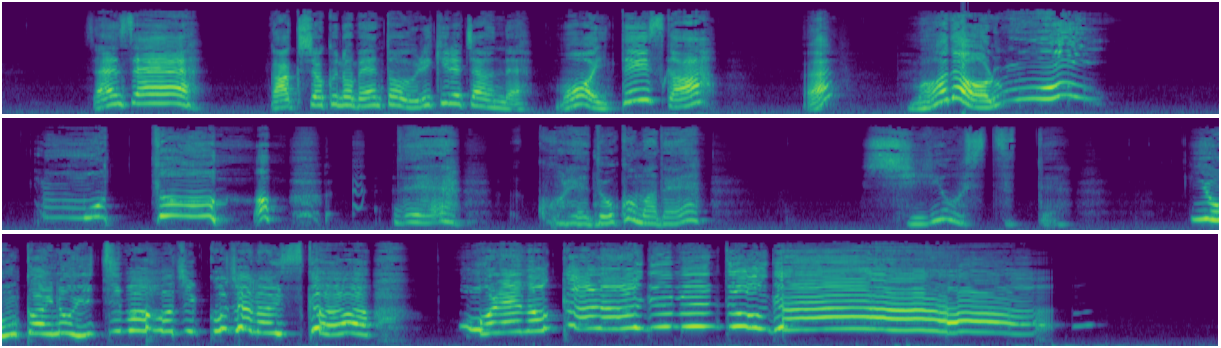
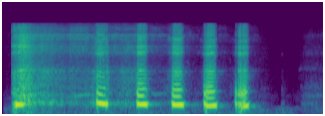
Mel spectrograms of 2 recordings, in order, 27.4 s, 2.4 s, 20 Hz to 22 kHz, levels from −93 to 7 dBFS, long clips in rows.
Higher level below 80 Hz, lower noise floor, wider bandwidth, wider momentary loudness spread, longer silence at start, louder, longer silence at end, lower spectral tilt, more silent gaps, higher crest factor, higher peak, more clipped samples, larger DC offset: second, -66 dBFS vs -52 dBFS; first, -67 dBFS vs -58 dBFS; first, 16.5 kHz vs 11 kHz; first, 19 LU vs 11 LU; first, 0.7 s vs 0.05 s; about the same, -15 LUFS vs -14 LUFS; first, 1.3 s vs 0.55 s; second, -2 dB/octave vs -3.5 dB/octave; neither; about the same, 18 dB vs 14 dB; about the same, 0 dBFS vs 0 dBFS; neither; neither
